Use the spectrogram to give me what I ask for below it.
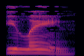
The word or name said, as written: elain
